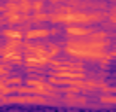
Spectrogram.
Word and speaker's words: Pendergast: Yeah, so Pendergast.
